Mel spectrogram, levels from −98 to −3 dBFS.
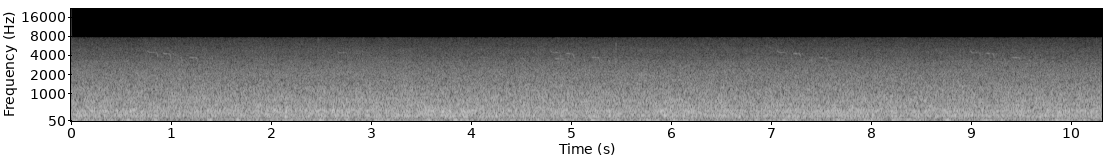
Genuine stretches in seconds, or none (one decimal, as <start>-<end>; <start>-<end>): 0.0-2.8; 3.4-10.3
